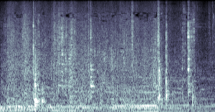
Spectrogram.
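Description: Scattered sharp knocks and clatter of rubble and debris being dug through and moved by hand, over a steady low rumble of outdoor background noise.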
